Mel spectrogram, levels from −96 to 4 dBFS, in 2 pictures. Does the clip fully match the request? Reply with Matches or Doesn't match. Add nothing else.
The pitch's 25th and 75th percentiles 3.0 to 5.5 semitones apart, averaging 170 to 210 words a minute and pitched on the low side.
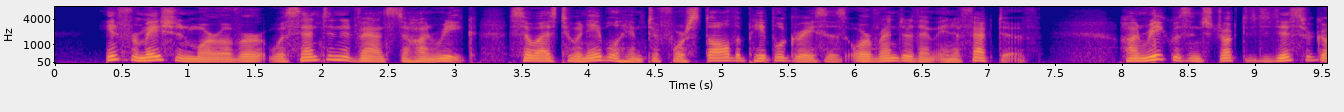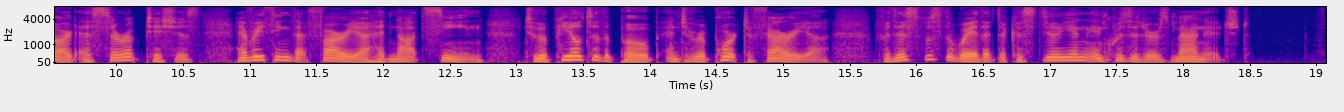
Matches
